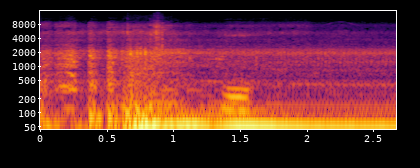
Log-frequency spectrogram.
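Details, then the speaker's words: 2000 Holden Astra, 1.8 L 18XE, warm: brief crank then catches almost at once into steady, even idle; long cranking occurs only on first morning start, a sensor suspected. Normal warm restart. "and there is now issue once the vehicle is um running property so what's that we could become warm there's no uh probably when it comes to starting so only per uh the first start in the in the morning"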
